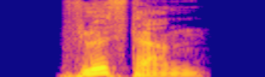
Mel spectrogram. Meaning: to whisper
- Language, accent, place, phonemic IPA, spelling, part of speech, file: German, Germany, Berlin, /ˈflʏstɐn/, flüstern, verb, De-flüstern.ogg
